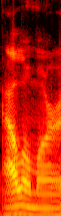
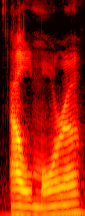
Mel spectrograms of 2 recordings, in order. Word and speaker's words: Alomar: on my main channel because I mispronounced Sheva's name because I misread it in my script. Like her last name's like Alomar or something like that, right? Like apparently I had said Almora without even realizing.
